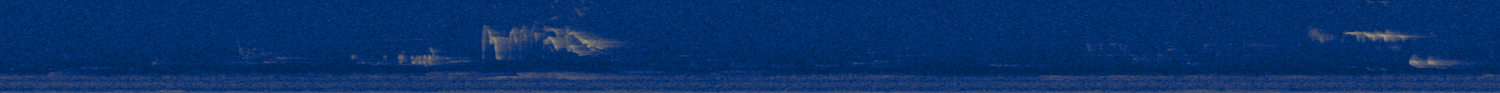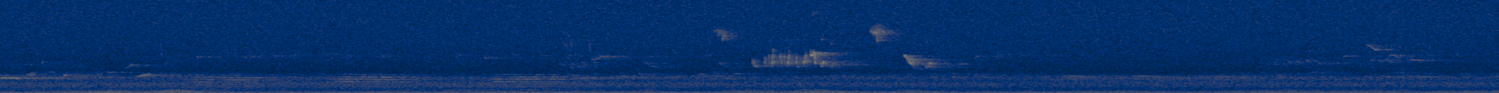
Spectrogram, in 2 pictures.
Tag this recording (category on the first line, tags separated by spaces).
Soundscapes > Nature
alice-holt-forest soundscape field-recording meadow phenological-recording nature raspberry-pi natural-soundscape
